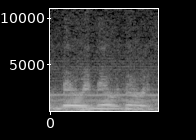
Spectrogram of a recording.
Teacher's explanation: in some American accents, Mary, Merry, and marry are the same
